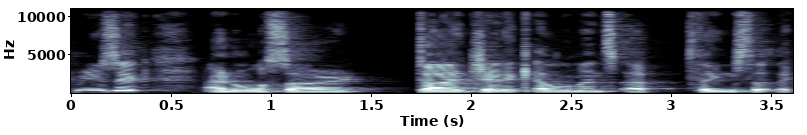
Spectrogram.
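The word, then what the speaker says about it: diegetic: sorry Jordan you were so close but it's pronounced diagetic music and also diagetic elements are things that the characters can hear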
